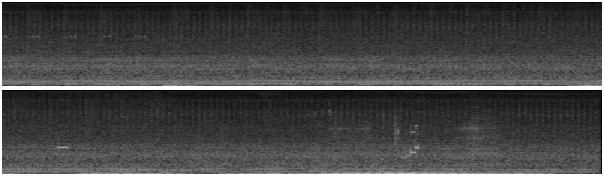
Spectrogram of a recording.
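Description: A tractor engine hums steadily as it pulls a machine across a field.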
